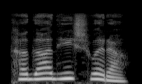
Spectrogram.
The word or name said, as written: ಖಗಾಧೀಶ್ವರ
